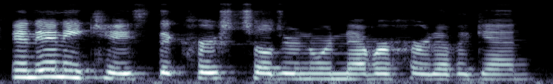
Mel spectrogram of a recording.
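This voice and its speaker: A woman reading a novel aloud in first person, steady and earnest. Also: medium pitch, brisk, highs cut off. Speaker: audiobook reader. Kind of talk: audiobook narration.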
